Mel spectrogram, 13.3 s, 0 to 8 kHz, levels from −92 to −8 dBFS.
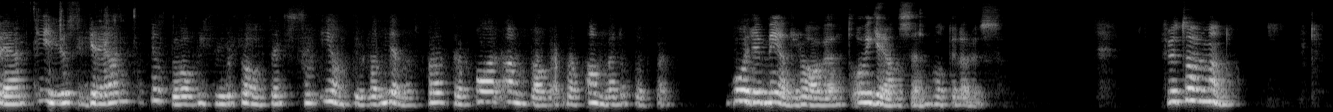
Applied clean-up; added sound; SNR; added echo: neural mask model DeepFilterNet 3.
